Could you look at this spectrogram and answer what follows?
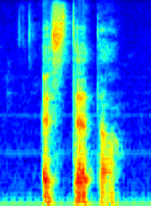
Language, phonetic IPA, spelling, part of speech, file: Polish, [ɛˈstɛta], esteta, noun, Pl-esteta.ogg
